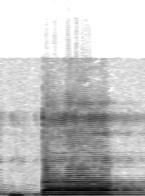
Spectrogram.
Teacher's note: دونوں ہونٹ جو ہیں اوپر نیچے والا آپس میں ملتے ہیں, بالکل ملتے ہیں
